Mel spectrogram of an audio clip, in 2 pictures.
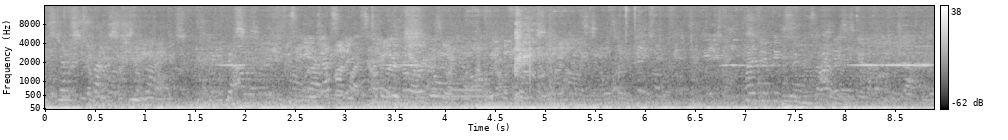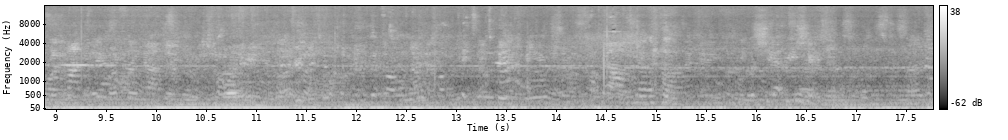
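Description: A tram rumbles steadily as it rolls along the tracks.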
